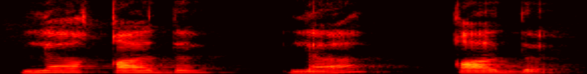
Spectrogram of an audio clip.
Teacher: دال پر جزم نمایاں پڑھا جائے گا، قلقلہ کیا جائے گا۔ لقد، قد، قاف میں بار بار کہہ رہی ہوں، قاف، غین، خا مستعلیہ حرف ہیں، ان کو پر پڑھیے گا۔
